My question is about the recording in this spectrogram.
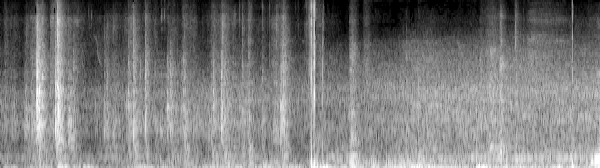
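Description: Scattered clicks, knocks and rustles of a bundle of electrical wires being handled against a bulkhead, with the loudest knock about three seconds in.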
